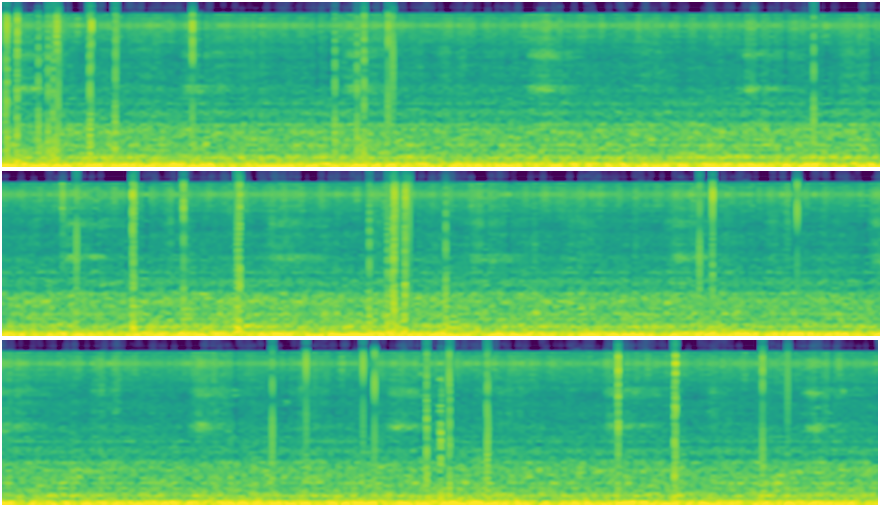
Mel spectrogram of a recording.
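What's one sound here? Wind rumbles loudly against a small enclosed vehicle as it rolls along a road.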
